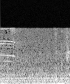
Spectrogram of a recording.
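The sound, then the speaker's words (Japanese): A cat meowing faintly in the background, a soft, drawn-out cry that holds steady through the moment with no talk over it. “あ、後ろに猫が鳴いてますね。”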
